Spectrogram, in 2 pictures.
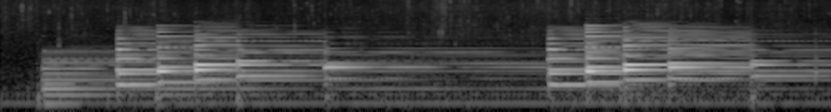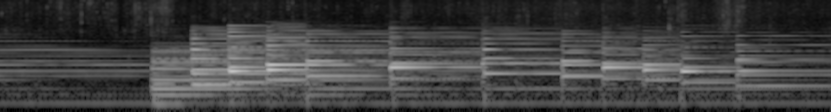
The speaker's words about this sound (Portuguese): houve se de vez em quando uns ruídos, tipo uns booms, e, e estes ruídos, no vídeo vê-se bem, se, se tiverem curiosidade, são pedaços de gelo a serem desfeitos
